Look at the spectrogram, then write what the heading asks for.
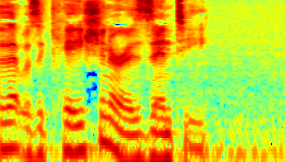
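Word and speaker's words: Kzinti: was occasion or a zinty right and so because the zinty also looked cat-like um so it's spelled with a k so it's k-z-i-n-t-i um this is the k is silent um but uh she's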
